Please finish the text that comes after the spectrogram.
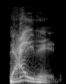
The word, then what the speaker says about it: indicted: something is not right is there not a c in this word and the C makes the what sound the k sound but yet you're telling me that this word is indicted so in the middle of this word there's a c and it does nothing so this word pause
